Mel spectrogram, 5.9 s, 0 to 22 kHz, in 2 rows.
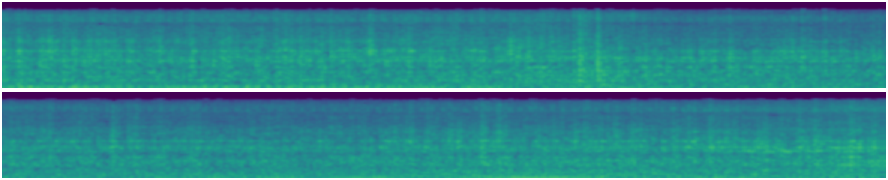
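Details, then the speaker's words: Renault Clio 3 diesel, 300,000 km, 85 hp, at idle: a rough, gritty rumble and faint whir over the diesel clatter that stays steady with engine speed, from a failed alternator with worn bearings. "donc j'ai en alternative qui est hs c'est bien celui là à l'intérieur et là un jeu de roulement et que du bruit"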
